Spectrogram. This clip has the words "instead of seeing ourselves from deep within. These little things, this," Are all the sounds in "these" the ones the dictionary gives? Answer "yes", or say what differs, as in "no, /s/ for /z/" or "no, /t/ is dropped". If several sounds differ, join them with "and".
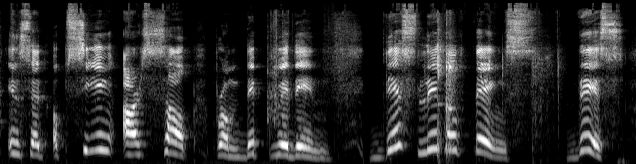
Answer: no, /s/ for /z/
